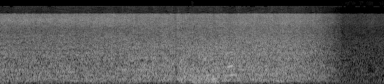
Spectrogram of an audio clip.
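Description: Pangas Falls roaring steadily as a broad, loud wash of falling water, continuous for several seconds before easing off at the end.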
